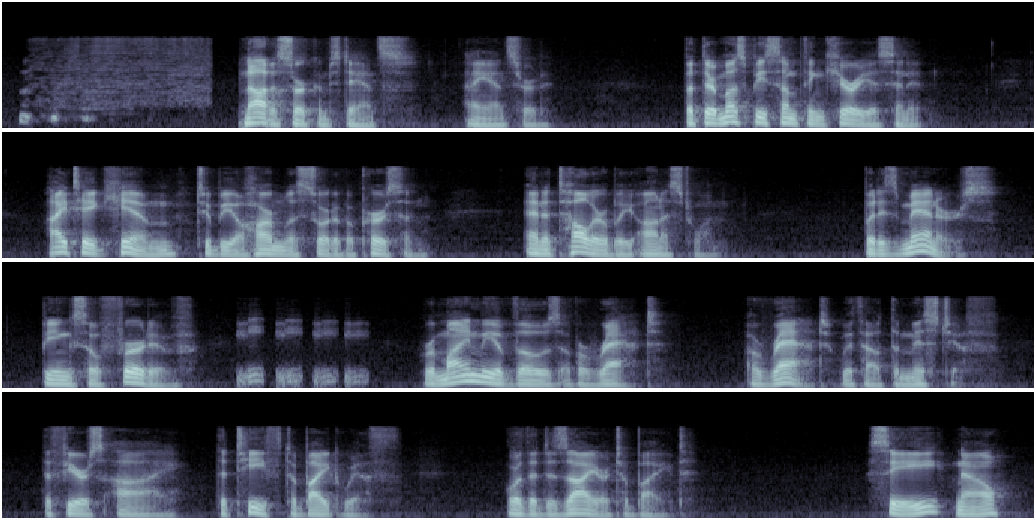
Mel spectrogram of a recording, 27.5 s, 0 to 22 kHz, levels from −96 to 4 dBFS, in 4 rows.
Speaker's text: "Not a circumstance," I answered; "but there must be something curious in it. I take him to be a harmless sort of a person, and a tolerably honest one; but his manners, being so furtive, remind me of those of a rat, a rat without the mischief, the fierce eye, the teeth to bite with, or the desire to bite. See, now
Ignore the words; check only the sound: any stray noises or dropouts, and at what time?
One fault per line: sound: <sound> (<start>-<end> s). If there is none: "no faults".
sound: laugh (0.1-1.4 s)
sound: laugh (15.3-16.2 s)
